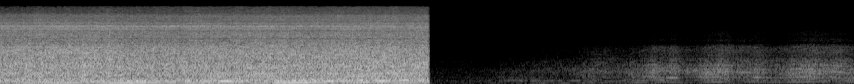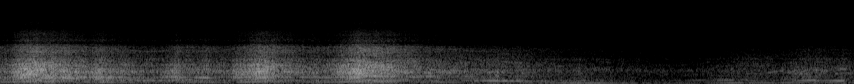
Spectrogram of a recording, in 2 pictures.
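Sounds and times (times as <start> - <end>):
low engine drone: 0.0 - 4.3
off-road vehicle engine revving: 0.0 - 4.3, 5.4 - 14.6, 15.6 - 17.0.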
